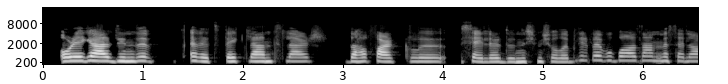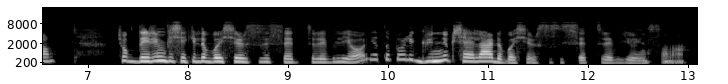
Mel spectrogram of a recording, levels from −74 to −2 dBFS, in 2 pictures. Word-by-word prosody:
oraya 265 +2 +8
geldiğinde 255 -2 +6 0.4
evet, 240 -4 0
beklentiler 240 0 0 0.2
daha 240 +1 +2
farklı 230 -1 +1 0.2
şeylere 220 -2 -2
dönüşmüş 215 +2 -3
olabilir 220 +7 -6
ve 305 -1 -1
bu 285 -1 -9
bazen 285 0 -1
mesela 255 0 -4 0.6
çok 250 -5 -6
derin 255 +2 +4
bir 245 - -3
şekilde 235 0 -3
başarısız 220 -2 -2
hissettirebiliyor 195 - -7
ya 345 - -10
da, 350 - -12
böyle, 350 -1 -6
günlük 250 +4 0
şeyler 245 -1 +2
de 190 -3 -4
başarısız 170 +2 -9
hissettirebiliyor 160 -1 -12
insana. 230 +11 -14
235 Hz, 130 wpm, -23 LUFS, 215-255 Hz, 0.6 s, oraya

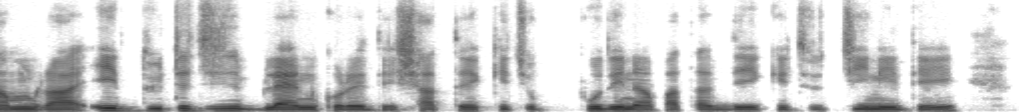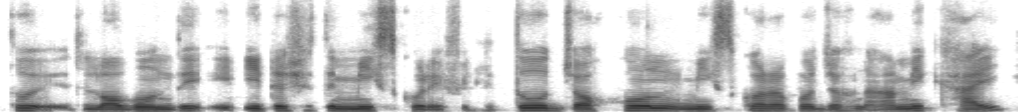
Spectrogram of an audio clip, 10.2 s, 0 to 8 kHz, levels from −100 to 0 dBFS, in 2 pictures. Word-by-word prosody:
আমড়া 120 -1 +2 0.2
এই 155 - +7
২ 140 - 0
টা 145 - +3
জিনিস 135 +1 0
ব্লেন্ড 120 0 +4
করে 115 -1 +3
দিই। 105 - -5
সাথে 120 +1 -3
কিছু 125 0 -6 0.2
পুদিনা 130 -2 +3
পাতা 120 0 -3
দিই, 120 -1 +1
কিছু 115 +1 -7 0.2
চিনি 125 -1 +3
দিই, 120 +4 0 0.4
তো - - -3 0.2
এ - - -5 0.2
লবণ 120 +1 +4
দেই, 145 - +2
এ - - -1
এটার 140 0 +1
সাথে 145 0 -2
মিক্স 135 0 +2
করে - - 0
ফেলি। - - -15
তো 165 - +5 0.2
যখন 155 +4 +3 0.2
মিক্স 130 -1 -1
করার 140 -1 +2
পর 140 - +1
যখন 130 0 -4
আমি 135 +4 +2
খাই 120 -2 0
125 Hz, 200 wpm, -28 LUFS, 120-135 Hz, 0.4 s, এই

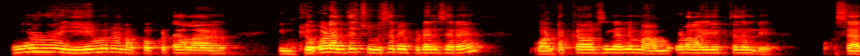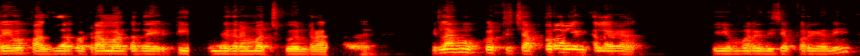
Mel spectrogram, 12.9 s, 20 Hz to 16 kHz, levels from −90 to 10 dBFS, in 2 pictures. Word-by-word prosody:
ఆ! - - +2 0.5
ఏమనడు. 200 -2 +1
ఒక్కొక్కటే 155 +2 -3
అలా 155 -1 +3 0.6
ఇంట్లో 140 +4 +2
కూడా 205 +1 +8
అంతే. 195 +1 +3
చూశారా 180 +2 +3
ఎప్పుడైనా 175 0 +1
సరే, 175 +1 +3 0.6
వంటకు 155 +5 -2
కావాల్సినయన్నీ 175 +1 +3
మా 155 - +2
అమ్మ 140 - -3
కూడా 175 0 +3
అలాగే 165 +1 +3
చెప్తదండి. 170 -1 -2 0.4
ఒకసారేమో 145 +1 +1
పంచదార 130 +2 +1
పట్టు‌రమ్మంటది. 135 -1 0 0.2
టీపొడి 140 -1 -6
లేదురా 135 -1 +1
మర్చిపోయానురా 125 -2 -1
అంటది. - - -9 0.5
ఇలాగ 190 +3 +3
ఒకొక్కటి 165 -4 -4
చెప్పరు 185 +2 0
ఆళ్ళు 190 -1 +4
ఇంకలాగా. 140 -4 -2 0.8
ఎం - - -6
మరి 140 -1 -2
ఎందుకు 130 -1 -3
చెప్పరు 135 -1 -5
గానీ. 130 +7 -2
155 Hz, 160 wpm, -23 LUFS, 135-175 Hz, 0.8 s, కూడా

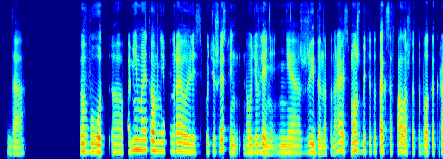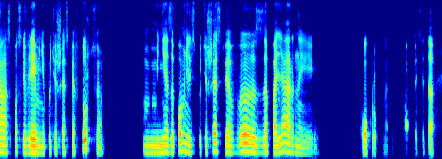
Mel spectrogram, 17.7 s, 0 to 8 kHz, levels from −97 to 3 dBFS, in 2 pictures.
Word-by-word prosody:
Да. 120 -1 -7 1.1
Вот. 150 -3 +4
Э, 140 -1 -4
помимо 185 +4 +4
этого, 180 -2 +7
мне 165 0 0
понравились 155 -3 +1
путешествия. 140 0 -1
На 135 +1 -7
удивление, 135 -3 +2
неожиданно 130 -1 -1
понравились. 145 +7 0
Может 155 +1 +3
быть, 145 -1 -4
это 140 -1 -7
так 135 0 +4
совпало, 140 0 +1
что 130 -1 -9
это 125 - -14
было 130 0 +1
как 130 +1 -9
раз 135 -1 0
после 125 +1 -6
времени 125 -1 +4
путешествия 125 +1 -9
в - - -30
Турцию. 180 - 0 0.8
Мне 130 +1 -3
запомнились 135 0 -1
путешествия 140 +1 -3
в 140 +3 +2
Заполярный 130 -3 -2 0.9
округ. - - -5
Ну, - - -33 0.5
кстати, - - -28
да. - - -5
135 Hz, 120 wpm, -28 LUFS, 130-150 Hz, 1.1 s, этого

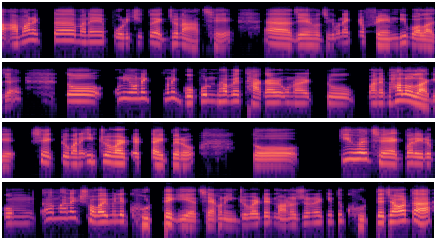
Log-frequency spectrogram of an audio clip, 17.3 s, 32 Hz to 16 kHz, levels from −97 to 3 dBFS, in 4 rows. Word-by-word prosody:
আমার 220 +8 0
একটা 235 0 -4 0.2
মানে 200 0 -2 0.2
পরিচিত 155 +3 -8
১ - - -18
জন 165 -2 -4
আছে - - -8 0.5
আ - - +2 0.2
যে 145 - 0
হচ্ছে 140 0 -10
মানে 185 - -2
একটা 195 - -9
ফ্রেন্ডই 145 +4 -2
বলা 125 -3 +1
যায়। 130 - -7 0.5
তো - - +2 0.5
উনি 280 +2 -7
অনেক 285 0 +1 0.2
মানে 280 +2 -4
গোপনভাবে 210 +3 -1
থাকার 185 +1 +4
উনার 175 -1 -1
একটু 175 - -11 0.4
মানে 180 0 +1
ভালো 230 0 +6
লাগে 120 -2 +4 0.3
সে - - -3
একটু - - -9
মানে 165 +1 +1
introverted 175 -5 +4
টাইপেরও। 140 -1 +3 0.6
তো, - - -1 0.8
কী 250 - +2
হয়েছে? 265 -9 +3
একবার 175 +4 -2
এরকম 165 +2 -5 0.3
আ - - -5
মানে 295 +1 -1 0.2
সবাই 200 -1 +5
মিলে 210 0 -1
ঘুরতে 145 +3 +2
গিয়েছে। 120 -3 -1
এখন 145 +2 -6
introverted 160 +7 -1
মানুষজনের 175 +7 -4
কিন্তু 205 +2 -9
ঘুরতে 130 +9 0
যাওয়াটা 215 -2 +8
175 Hz, 165 wpm, -27 LUFS, 145-205 Hz, 0.8 s, যাওয়াটা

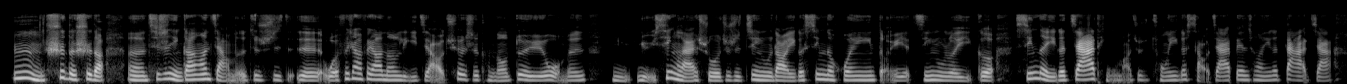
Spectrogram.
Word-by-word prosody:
嗯， 280 -9 +5
是 315 - +3
的 250 -7 +5
是 240 +2 +4
的。 190 -3 +7 0.2
呃， 200 -2 +3
其 210 +5 -3
实 255 +2 0
你 225 -6 +4
刚 215 +3 +4
刚 240 +1 +4
讲 210 -7 -2
的 - - -5
就 210 +2 -5
是 200 +1 -7 0.2
呃， 190 -3 +2
我 190 0 +1
非 260 - -3
常 265 -2 +1
非 250 - -1
常 220 -1 +3
能 205 -1 0
理 185 -2 -5
解 190 +1 -5
啊。 - - -2
确 245 - -3
实 205 -2 -5
可 195 -1 -12
能 175 0 -5
对 210 0 0
于 190 0 0
我 195 -3 0
们 190 +3 -6 0.2
女 185 -3 -7
女 190 -2 -3
性 300 -3 -1
来 200 -9 +3
说， 185 -1 -1
就 195 +2 -7
是 190 -1 -6
进 210 +4 -2
入 195 -2 +1
到 185 -2 +2
一 170 - -3
个 195 - -1
新 220 +4 -2
的 215 -2 +1
婚 200 -1 -1
姻， 200 0 -1
等 - - -7
于 - - -7
也 180 - -6
进 200 0 -4
入 195 -2 -1
了 180 -1 -2
一 170 - -7
个 185 -1 0 0.2
新 265 +1 -1
的 245 - +3
一 180 - 0
个 200 +2 +1
家 225 +3 +9
庭 205 -4 -16
嘛， 200 - -14
就 210 - -13
是 205 - -15
从 195 -2 -9
一 200 - -6
个 225 - -6
小 220 - -11
家 195 -1 -2
变 215 +1 -5
成 205 -1 -9
了 195 - -8
一 - - -8
个 210 - -7
大 200 -2 -3
家。 175 0 -7
200 Hz, 345 characters per minute, -23 LUFS, 190-220 Hz, 0.2 s, 家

